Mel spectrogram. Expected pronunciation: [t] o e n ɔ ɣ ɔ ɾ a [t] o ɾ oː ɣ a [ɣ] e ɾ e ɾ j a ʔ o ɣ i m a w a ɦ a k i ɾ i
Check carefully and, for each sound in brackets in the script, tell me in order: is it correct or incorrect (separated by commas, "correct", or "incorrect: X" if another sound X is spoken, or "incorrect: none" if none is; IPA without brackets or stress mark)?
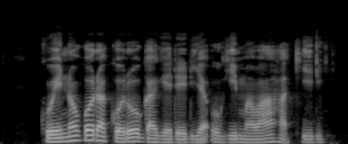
incorrect: k, incorrect: k, correct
